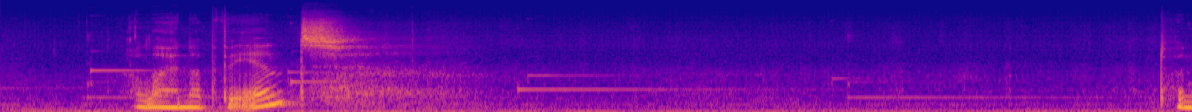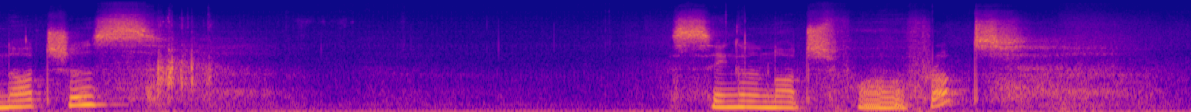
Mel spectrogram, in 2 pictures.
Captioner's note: clips rustling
